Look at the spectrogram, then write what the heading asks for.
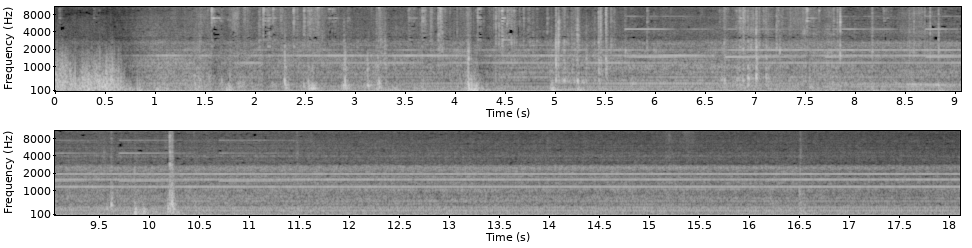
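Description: Sound heard from inside a car cabin with a freight train of hopper cars rolling past outside: a steady low hum and faint steady high tones, with clicks, knocks and a few sharper thumps during the first ten seconds.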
